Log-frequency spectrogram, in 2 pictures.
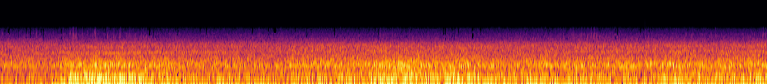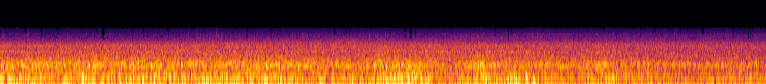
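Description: Steady road and engine noise inside a moving car, heard through a dashcam's microphone; it grows a little louder about a second and a half in.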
